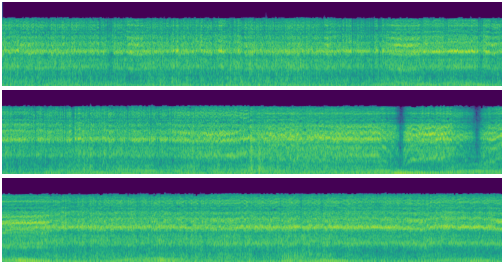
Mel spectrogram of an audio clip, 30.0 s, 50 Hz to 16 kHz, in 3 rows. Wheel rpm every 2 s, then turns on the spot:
230, 230, 230, 230, 230, 230, 230, 210, 170, 120, 200, 230, 230, 230, 230.
none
